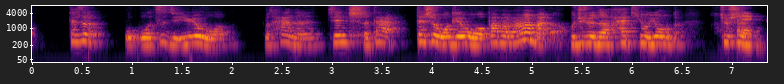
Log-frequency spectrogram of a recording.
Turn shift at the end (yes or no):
no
